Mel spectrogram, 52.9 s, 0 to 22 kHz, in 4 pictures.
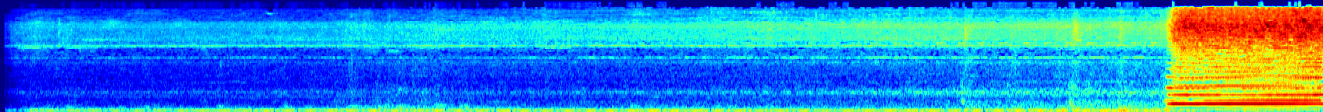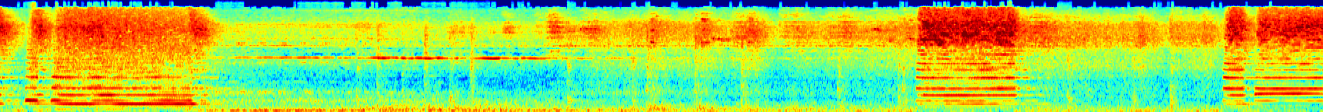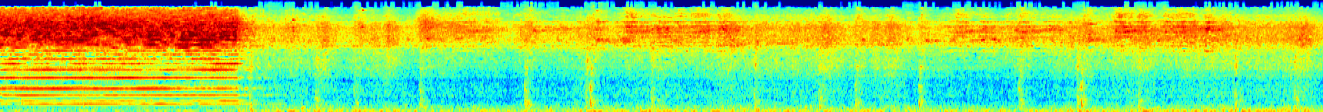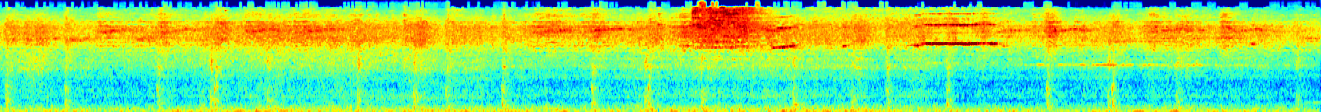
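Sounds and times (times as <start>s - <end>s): locomotive humming: 0.2s - 52.9s
multi-tone train horn: 11.6s - 15.8s, 22.2s - 24.0s, 25.4s - 29.5s
train wheels clacking over rail joints: 16.7s - 52.9s.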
